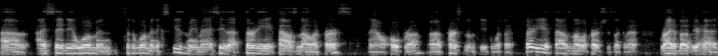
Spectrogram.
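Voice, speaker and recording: At a fairly quick pace, a man with an American accent and an ordinary speaking voice talks at a medium pitch with ordinary pitch variation. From New Jersey. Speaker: political talk show host. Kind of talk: political commentary monologue. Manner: frequent filler words.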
